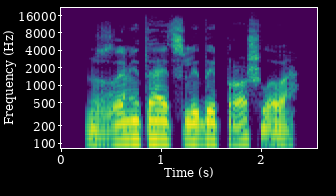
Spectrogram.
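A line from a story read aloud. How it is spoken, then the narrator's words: Muttered. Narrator (Russian): пробормотал Дерек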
